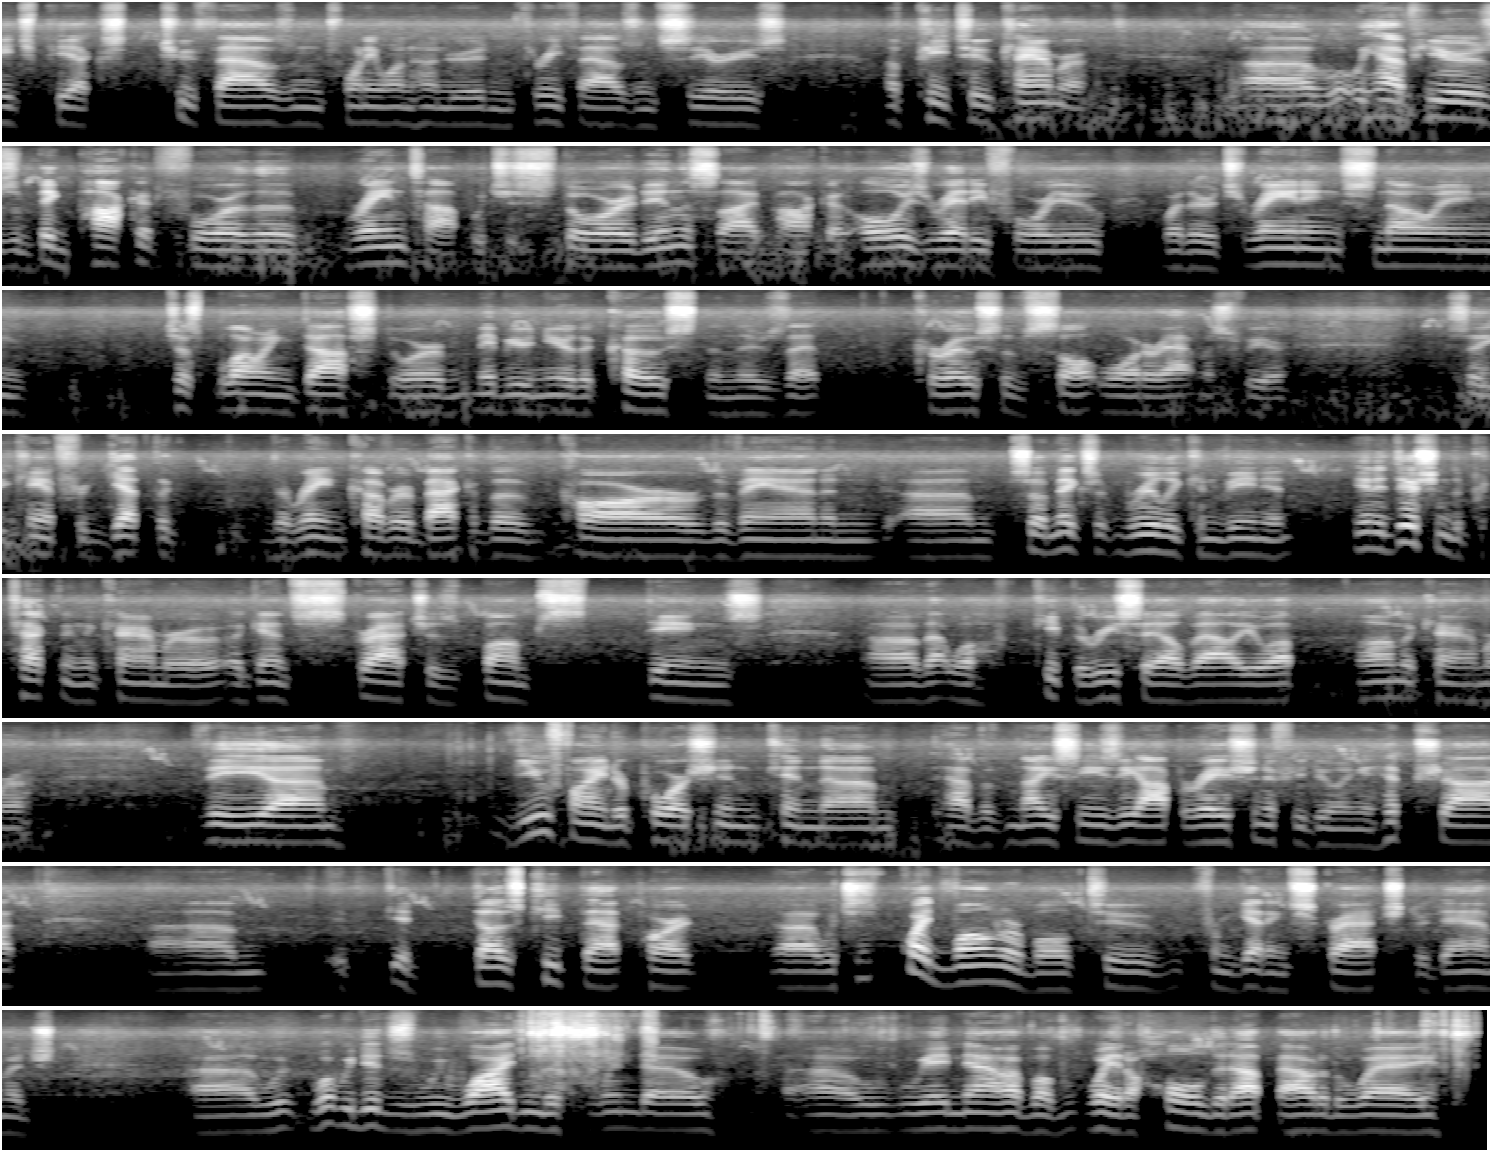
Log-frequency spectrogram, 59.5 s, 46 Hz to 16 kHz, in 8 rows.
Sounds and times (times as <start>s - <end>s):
Speech: 0.0s - 5.6s, 6.2s - 15.1s, 15.8s - 21.4s, 22.2s - 37.4s, 38.2s - 39.0s, 39.8s - 44.8s, 45.4s - 59.4s.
